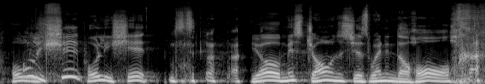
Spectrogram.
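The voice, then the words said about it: Put-on generic nonspecific accent. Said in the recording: “my universal accent. Non-denominational accent.”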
